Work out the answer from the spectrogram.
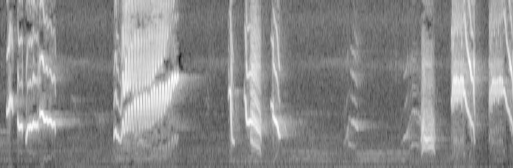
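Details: Agitated white-rumped shama, recording meant to coax silent birds into singing: quick falling whistles, a long harsh buzzy rasp, then scattered sharp chips and short notes with gaps.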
